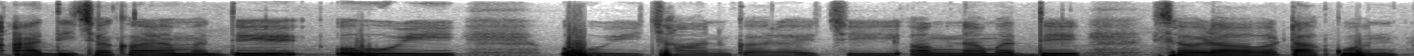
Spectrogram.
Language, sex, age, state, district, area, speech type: Marathi, female, 30-45, Maharashtra, Wardha, rural, spontaneous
